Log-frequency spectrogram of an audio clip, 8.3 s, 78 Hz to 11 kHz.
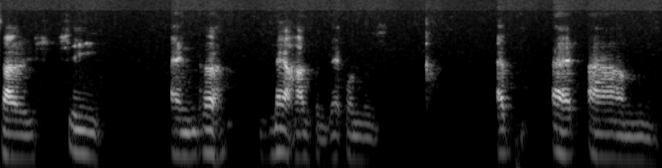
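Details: Adult man with aphasia after a stroke at age 58, caused by a blood clot from his heart, following a severe heart attack and quadruple bypass; knows what he wants to say but cannot find the words; aphasia.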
